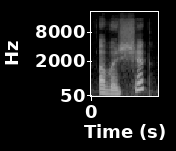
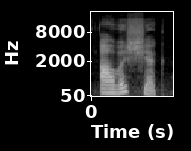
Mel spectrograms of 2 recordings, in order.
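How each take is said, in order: First: आवश्यक opening on short अ, rising; wrong pronunciation. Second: Said in the usual way. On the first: Shown as a demonstration. Teacher showing a common error, आवश्यक with short first vowel. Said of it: "अशुद्ध". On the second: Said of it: "शुद्ध".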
